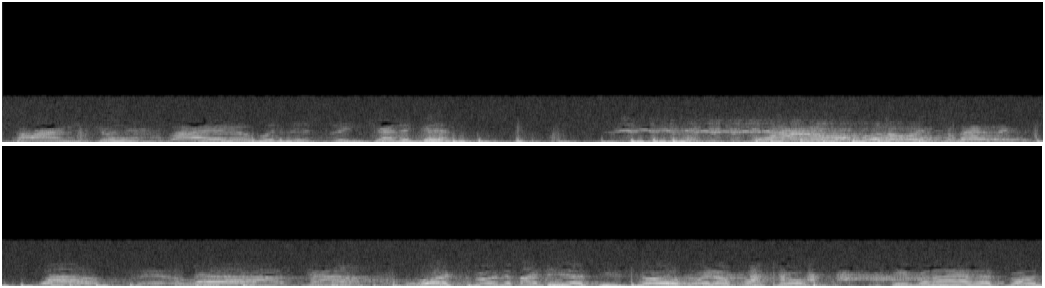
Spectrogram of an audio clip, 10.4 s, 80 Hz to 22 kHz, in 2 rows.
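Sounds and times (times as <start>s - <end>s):
horse hooves clip-clopping: 0.0s - 10.3s
speech: 0.5s - 2.5s, 8.2s - 10.3s
horse neighing with shrill wavering whinnies: 3.0s - 4.3s
laughter: 8.5s - 10.3s.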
